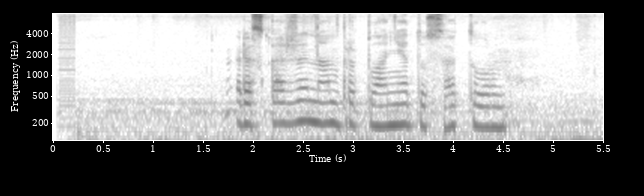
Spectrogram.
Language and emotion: Russian, neutral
